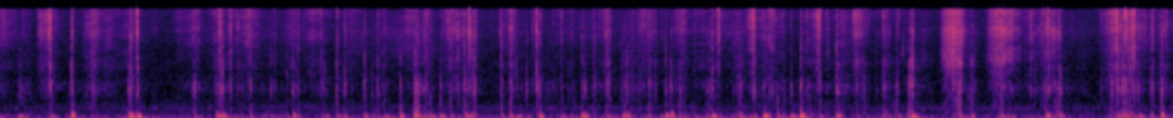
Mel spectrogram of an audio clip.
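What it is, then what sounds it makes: Foam stress ball. A small, soft, solid orange foam stress ball printed like a basketball is held close to the mic and tapped and scratched with long acrylic nails. The result is a dense, irregular stream of dull, low, muffled thumps with short, soft scratching and crinkling textures between them.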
